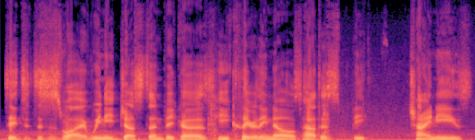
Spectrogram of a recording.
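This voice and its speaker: Rambling low-voiced young man streaming a game. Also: moderate pace, slight background noise. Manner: rambling, self-mocking, stumbles over names. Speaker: streamer playing a video game. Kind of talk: casual livestream chat with viewers.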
